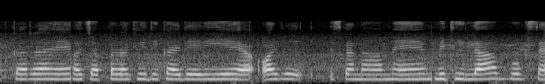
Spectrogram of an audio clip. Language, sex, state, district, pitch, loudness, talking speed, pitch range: Hindi, female, Uttar Pradesh, Jalaun, 240 Hz, -18 LUFS, 210 wpm, 235-245 Hz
